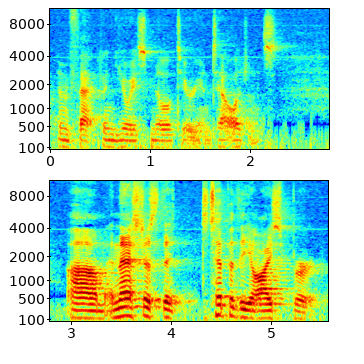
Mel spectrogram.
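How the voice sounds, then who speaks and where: A man's voice: mid-range voice, fairly bright tone, echoey room. A middle-aged man with a New Zealand accent giving an emphatic, indignant opinion monologue straight to his viewers, with rambling asides. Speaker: vlogger. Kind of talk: direct-to-camera opinion monologue.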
